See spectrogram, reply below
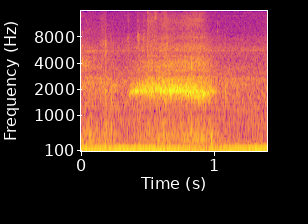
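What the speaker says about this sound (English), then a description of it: "That was a really terrible attempt at a whistle." A person attempts a whistle during a tabletop board game session, producing one faint, wavering, breathy tone that lasts under a second over a steady low hum.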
